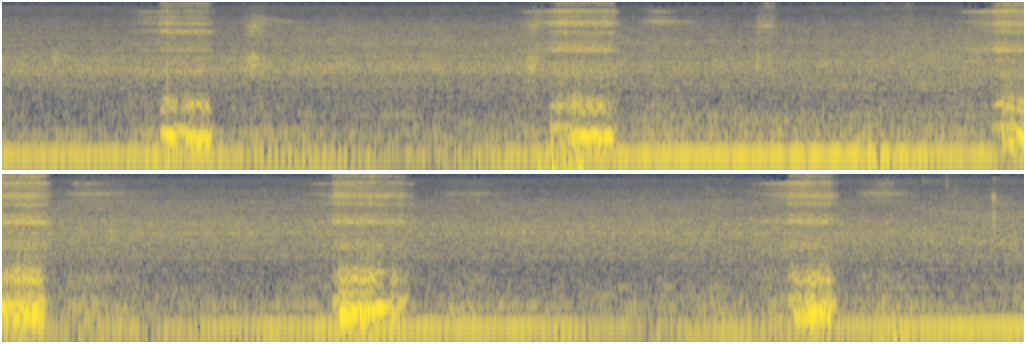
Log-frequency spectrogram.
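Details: A sleeping dog, its face likened to an old man's, snoring: five breathy snorts spaced about four seconds apart over a steady low hum.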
